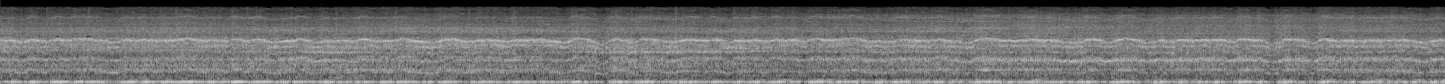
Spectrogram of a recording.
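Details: 1993 Mustang Cobra V8 at idle with a just-installed used Vortech V1 S-trim supercharger: high wavering whine with a rough, gritty edge; owner suspects bad supercharger bearings, not confirmed.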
